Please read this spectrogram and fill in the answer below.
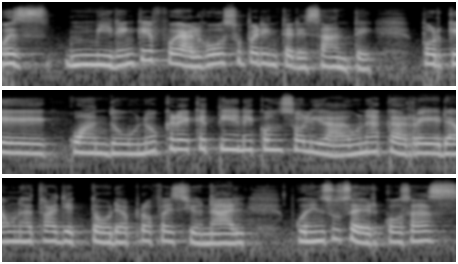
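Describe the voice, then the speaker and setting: Speaking in a Bogotá accent, a woman with a fairly high pitch keeps a fairly slow pace and fairly even intonation, captured in a very clean recording with a silent background. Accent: Bogotá Colombian Spanish. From Colombia, Bogotá. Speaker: branding and communication consultant. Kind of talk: interview.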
